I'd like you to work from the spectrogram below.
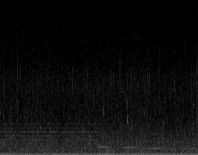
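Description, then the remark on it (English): Steady rushing water pours continuously like a small waterfall, a soft, even wash of noise with a low rumble underneath and no pauses, fairly quiet and with no voices. “Now that you know that this water, it doesn't have the force to hurt, slowly take your seat under this waterfall.”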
